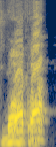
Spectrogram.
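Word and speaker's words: Nwankpa: It's Wampa.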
